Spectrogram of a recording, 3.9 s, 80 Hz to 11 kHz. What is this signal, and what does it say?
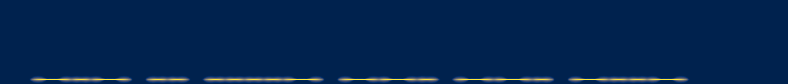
Morse code, heard as a keyed tone, about 25 wpm, 700 Hz. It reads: KI4GGX
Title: USA Call Signs - 6 Characters - Repeated 3x - 25wpm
